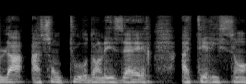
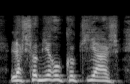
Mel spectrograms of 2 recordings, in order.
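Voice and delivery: urgent cry; 8 semitones higher, 4 dB louder than usual. A narrator's reading. Harry calls destination.

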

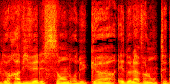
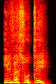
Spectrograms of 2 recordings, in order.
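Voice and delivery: shouted warning. Acted. Sam warns Frodo.

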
